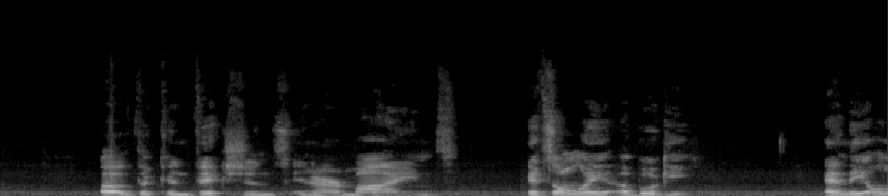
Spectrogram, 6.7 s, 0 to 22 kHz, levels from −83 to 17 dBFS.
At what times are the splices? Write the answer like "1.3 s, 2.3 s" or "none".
3.9 s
